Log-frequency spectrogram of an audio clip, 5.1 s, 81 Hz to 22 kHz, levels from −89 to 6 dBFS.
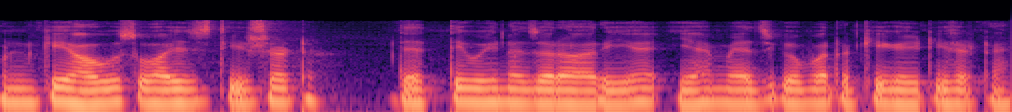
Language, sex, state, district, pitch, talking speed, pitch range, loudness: Hindi, male, Uttar Pradesh, Muzaffarnagar, 130 Hz, 215 wpm, 125-135 Hz, -16 LUFS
